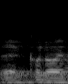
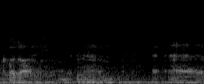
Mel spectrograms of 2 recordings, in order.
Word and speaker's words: Kodály: has an interesting aspect that every word has the accent on the first syllable. So for example, Kodály, the great Hungarian composer, Zoltán Kodály, Magyar is the Hungarian name for Hungary.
